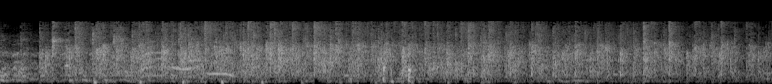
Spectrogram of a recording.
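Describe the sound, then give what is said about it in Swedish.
An audience applauds steadily for several seconds, a dense, even wash of many hands clapping at a constant loudness with no one speaking over it. “Nej, men det är väl du applåderar sen får man.”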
